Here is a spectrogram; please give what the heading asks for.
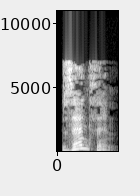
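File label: "xanthine", English, British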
